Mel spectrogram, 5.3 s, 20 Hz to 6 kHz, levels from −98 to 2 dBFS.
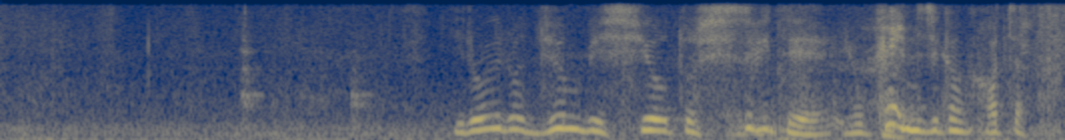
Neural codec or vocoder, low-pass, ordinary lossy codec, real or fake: none; 5.4 kHz; none; real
